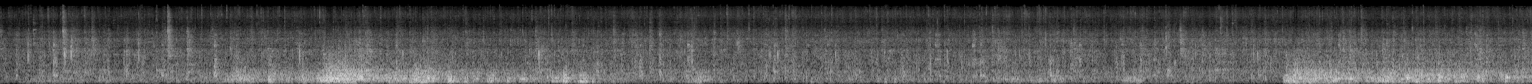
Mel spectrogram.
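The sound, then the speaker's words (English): Steady rain patters on an overhead awning over a back deck, a dense continuous hiss with scattered sharper drips, swelling slightly in intensity near the end. No one speaks. “You can hear the rain hitting the awning that I'm standing under.”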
